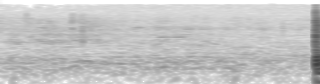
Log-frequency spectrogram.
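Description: A single sharp firework bang cracks out loudly at the very end, from fireworks above a stadium floodlight during a game, breaking through a steady low murmur of crowd noise.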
